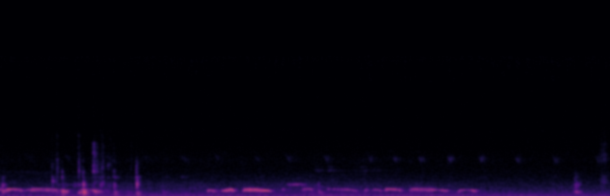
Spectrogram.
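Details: Decoy spotted dove calling insistently to provoke other doves. Sharp clicking noises come first, then a run of mellow, low coos in short bursts through the middle, followed by quiet background.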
